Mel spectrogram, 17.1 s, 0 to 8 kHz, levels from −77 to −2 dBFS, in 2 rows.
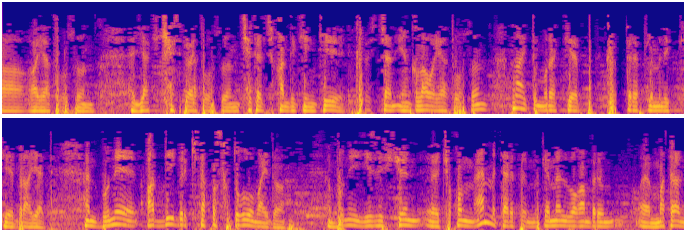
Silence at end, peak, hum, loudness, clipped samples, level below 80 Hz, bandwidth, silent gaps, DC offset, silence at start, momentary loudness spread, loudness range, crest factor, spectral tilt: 0 s; -2 dBFS; none; -16 LUFS; under 0.1%; -26 dBFS; 5.8 kHz; none; 0.5%; 0 s; 5 LU; 1 LU; 12 dB; -11.5 dB/octave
